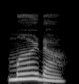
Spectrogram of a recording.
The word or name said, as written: ಮಾಡ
